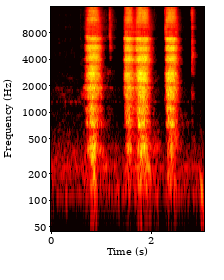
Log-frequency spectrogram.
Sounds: Sniff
